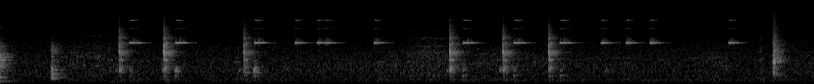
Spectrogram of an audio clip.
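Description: Wanptek TPS605 bench power supply giving short, high beeps, each with a small click, as its front-panel knob and buttons are worked to set the voltage down from 30 V. There are about fifteen of them at an uneven pace.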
